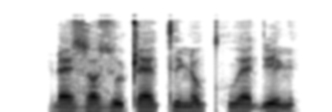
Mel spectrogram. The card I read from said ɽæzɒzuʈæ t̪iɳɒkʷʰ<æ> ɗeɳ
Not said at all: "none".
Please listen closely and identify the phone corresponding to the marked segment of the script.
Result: æ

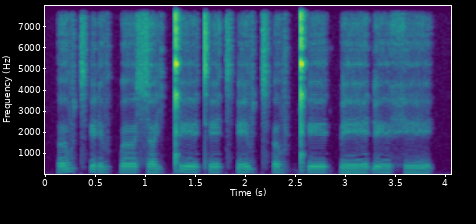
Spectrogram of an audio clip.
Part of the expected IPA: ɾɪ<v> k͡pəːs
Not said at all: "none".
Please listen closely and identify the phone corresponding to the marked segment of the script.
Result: v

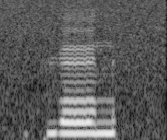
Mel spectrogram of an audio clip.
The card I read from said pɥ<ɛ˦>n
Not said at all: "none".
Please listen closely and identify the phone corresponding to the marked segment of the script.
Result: ɛ˦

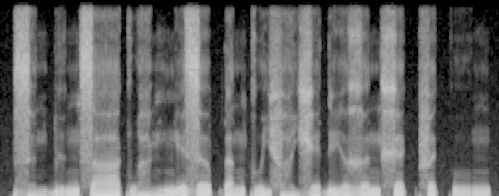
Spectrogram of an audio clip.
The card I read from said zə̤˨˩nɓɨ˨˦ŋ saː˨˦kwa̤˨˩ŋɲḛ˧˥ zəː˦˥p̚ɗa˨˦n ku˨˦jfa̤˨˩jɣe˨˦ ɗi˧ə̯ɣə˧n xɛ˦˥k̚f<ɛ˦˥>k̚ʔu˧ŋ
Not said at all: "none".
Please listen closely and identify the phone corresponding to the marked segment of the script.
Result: ɛ˦˥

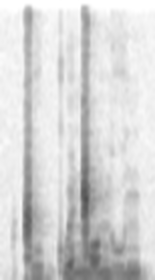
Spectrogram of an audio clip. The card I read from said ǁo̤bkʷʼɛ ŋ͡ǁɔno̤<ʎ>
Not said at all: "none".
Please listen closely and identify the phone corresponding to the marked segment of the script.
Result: ɲ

